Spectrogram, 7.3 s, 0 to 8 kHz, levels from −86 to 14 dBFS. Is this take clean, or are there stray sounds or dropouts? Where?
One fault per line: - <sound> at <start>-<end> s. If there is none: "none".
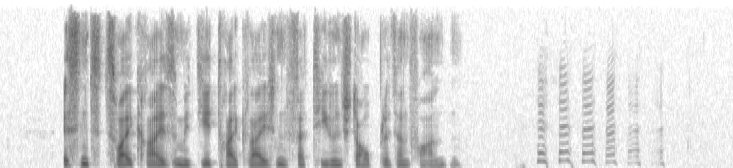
- laugh at 5.1-6.7 s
